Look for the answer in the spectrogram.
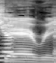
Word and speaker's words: Sheary: Sherry. – That's right. Connor Sheary of the Penguins. – Even though it's spelled Sheary.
